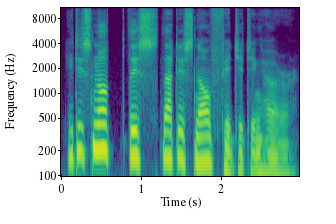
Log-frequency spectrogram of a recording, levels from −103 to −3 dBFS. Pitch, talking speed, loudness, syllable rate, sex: 135 Hz, 180 wpm, -19 LUFS, 4.3 syllables/s, male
